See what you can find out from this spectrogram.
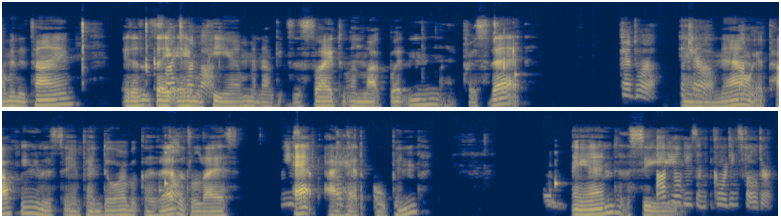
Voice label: sample of iphone and voiceover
